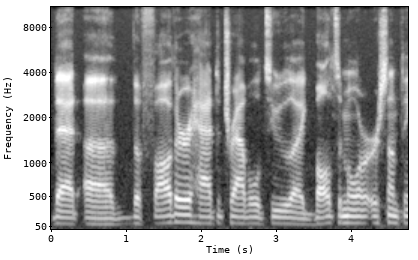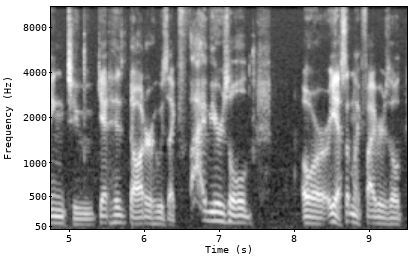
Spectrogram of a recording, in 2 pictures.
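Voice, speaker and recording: A man, co-hosting a casual podcast, telling a rambling story full of "like" fillers and quick laughs. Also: deep voice. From United States. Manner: animated, rambling, laughs often, many "like" fillers. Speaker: podcast co-host.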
